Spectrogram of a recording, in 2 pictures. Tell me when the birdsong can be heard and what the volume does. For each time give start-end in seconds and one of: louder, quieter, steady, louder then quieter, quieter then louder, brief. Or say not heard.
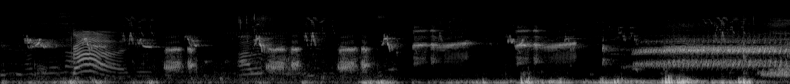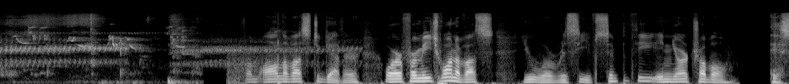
0.0-10.9 louder.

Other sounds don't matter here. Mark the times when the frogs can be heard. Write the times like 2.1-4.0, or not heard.
0.0-11.6.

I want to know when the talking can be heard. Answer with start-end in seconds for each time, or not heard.
10.3-15.7.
